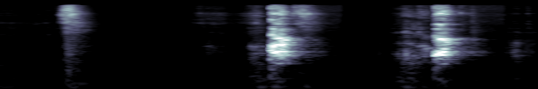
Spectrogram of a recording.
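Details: A pet French Bulldog barking at a box it wants to fight; short harsh barks with growly onsets, about three bursts spaced a second or more apart, the last two loudest.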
